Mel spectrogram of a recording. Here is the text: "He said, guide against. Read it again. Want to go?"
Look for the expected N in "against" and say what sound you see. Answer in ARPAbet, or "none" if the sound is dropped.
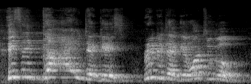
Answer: none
